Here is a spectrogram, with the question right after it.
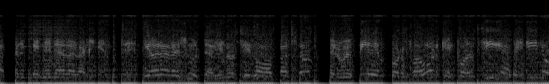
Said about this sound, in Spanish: ¿Sigue la interferencia?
